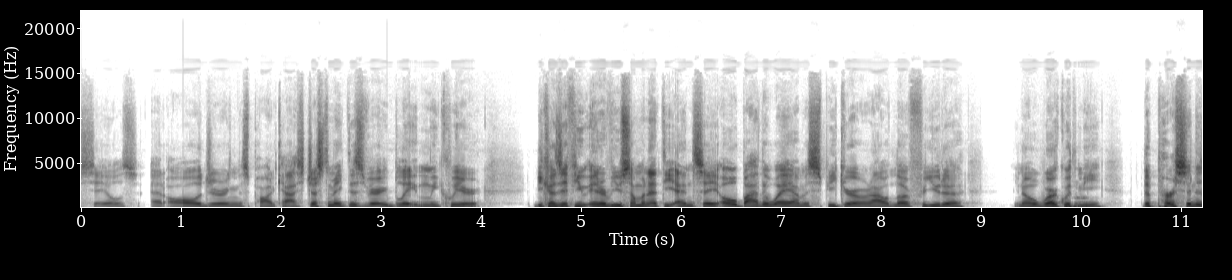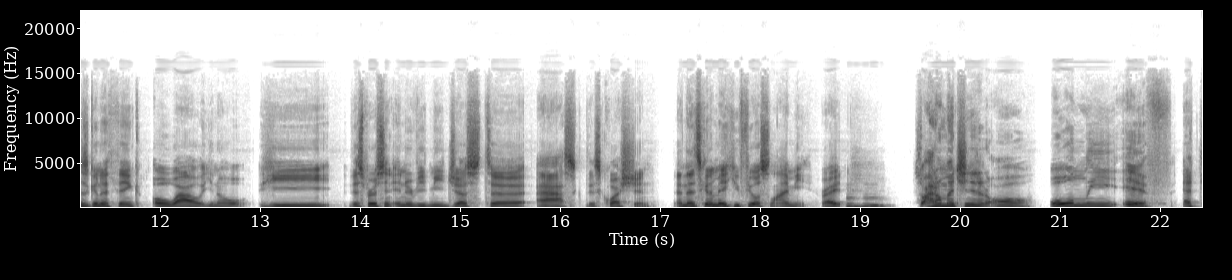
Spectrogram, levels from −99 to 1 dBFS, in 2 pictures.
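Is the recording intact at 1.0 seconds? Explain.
No. At 1.02 s the microphone volume stepped up by about 7 dB. The call software judged the input too quiet and raised the device's gain in one jump. Speech and background get louder together, just before "during this".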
